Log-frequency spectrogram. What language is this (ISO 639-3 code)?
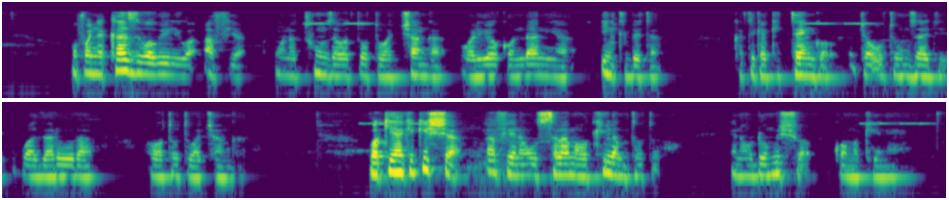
swa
